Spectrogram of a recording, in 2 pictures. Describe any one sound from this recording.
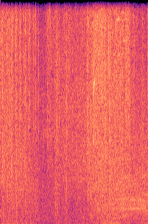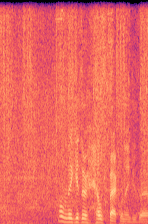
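Rapid gunfire blasts from a video game weapon.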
